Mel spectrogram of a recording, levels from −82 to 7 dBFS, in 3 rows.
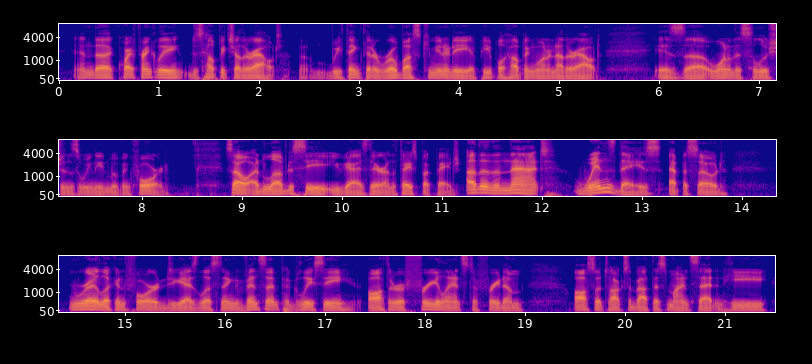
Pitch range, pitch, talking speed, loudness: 80-95 Hz, 85 Hz, 200 wpm, -26 LUFS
